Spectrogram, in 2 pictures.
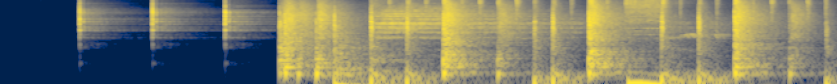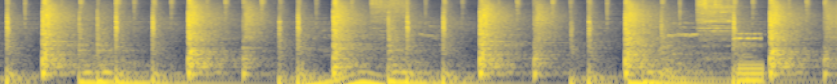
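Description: Three short clicks as a count-in, then a rock band comes in at about two seconds. A drum kit plays a busy beat of bass drum, snare, hi-hat and cymbal crashes over a low bass line.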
